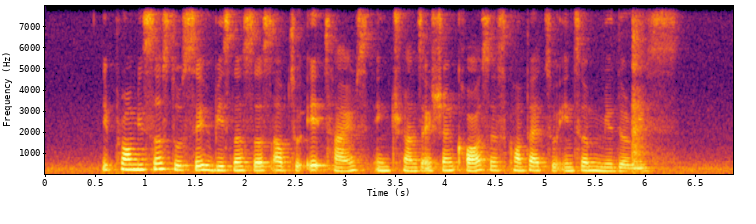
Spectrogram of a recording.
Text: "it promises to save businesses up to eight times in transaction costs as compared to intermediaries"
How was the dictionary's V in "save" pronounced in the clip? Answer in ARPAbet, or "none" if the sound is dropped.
F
